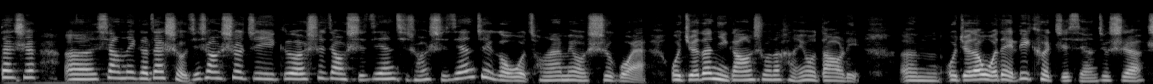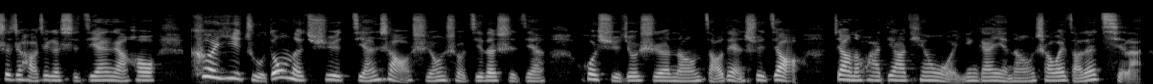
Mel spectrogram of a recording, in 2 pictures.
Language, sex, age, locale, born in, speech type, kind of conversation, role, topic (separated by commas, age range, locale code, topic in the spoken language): Chinese, female, 30-34, zh-CN, China, conversation, advice, user, 周末作息被打乱会如何影响你工作日的精神状态？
